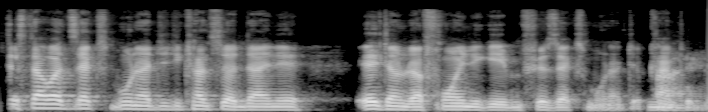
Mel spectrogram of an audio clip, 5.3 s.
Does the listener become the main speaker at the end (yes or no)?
yes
